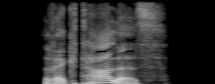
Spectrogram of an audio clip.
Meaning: strong/mixed nominative/accusative neuter singular of rektal
- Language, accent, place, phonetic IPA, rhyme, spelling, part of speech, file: German, Germany, Berlin, [ʁɛkˈtaːləs], -aːləs, rektales, adjective, De-rektales.ogg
